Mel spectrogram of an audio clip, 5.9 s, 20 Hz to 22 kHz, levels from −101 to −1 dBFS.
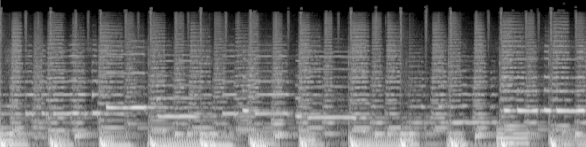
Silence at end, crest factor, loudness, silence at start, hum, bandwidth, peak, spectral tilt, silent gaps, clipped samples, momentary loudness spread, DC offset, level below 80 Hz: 0 s; 16 dB; -20 LUFS; 0 s; none; 17 kHz; -2 dBFS; -5.5 dB/octave; none; under 0.1%; 5 LU; under 0.1%; -20 dBFS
